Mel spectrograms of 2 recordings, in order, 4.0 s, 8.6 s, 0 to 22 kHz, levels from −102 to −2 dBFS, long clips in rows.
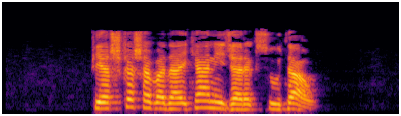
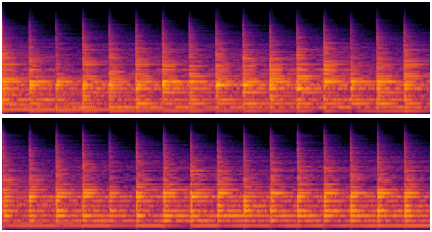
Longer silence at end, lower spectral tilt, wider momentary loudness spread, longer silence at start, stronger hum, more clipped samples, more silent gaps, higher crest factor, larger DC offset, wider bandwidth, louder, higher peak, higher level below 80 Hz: first, 0.85 s vs 0 s; second, -2.5 dB/octave vs -4 dB/octave; about the same, 5 LU vs 4 LU; first, 0.9 s vs 0 s; neither; neither; neither; about the same, 18 dB vs 18 dB; neither; second, 8.4 kHz vs 13.5 kHz; first, -17 LUFS vs -26 LUFS; first, -2 dBFS vs -8 dBFS; first, -66 dBFS vs -82 dBFS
